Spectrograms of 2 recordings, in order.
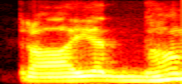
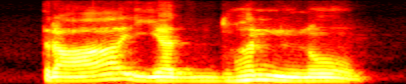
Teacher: और त्रायध्वम नहीं करेंगे, मैंने बताया तो था, त्रायध्वन्नो, वहां पर म नहीं करेंगे, अनुस्वार को नकार के कारण से ना ही उच्चारण करेंगे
